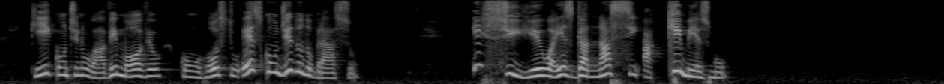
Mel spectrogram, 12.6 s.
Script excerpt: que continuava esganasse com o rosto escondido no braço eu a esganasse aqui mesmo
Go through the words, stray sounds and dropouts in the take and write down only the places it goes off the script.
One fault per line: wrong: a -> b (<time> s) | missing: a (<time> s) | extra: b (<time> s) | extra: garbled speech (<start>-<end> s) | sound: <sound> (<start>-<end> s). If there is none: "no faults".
wrong: esganasse -> imóvel (1.5 s)
extra: e se (6.3 s)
